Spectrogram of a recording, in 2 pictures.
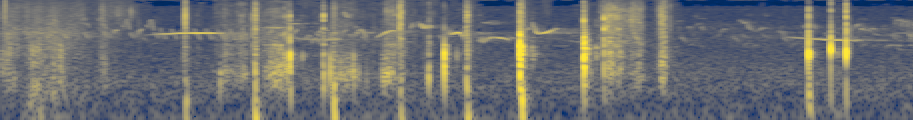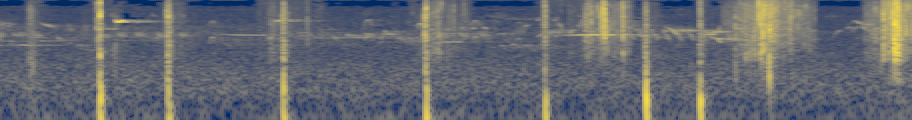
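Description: Hooves tap together in quick, sharp knocks.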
